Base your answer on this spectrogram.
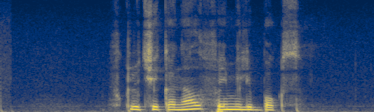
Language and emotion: Russian, neutral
